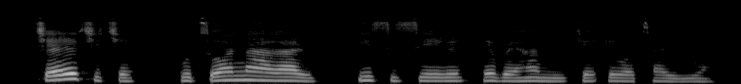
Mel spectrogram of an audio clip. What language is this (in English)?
Igbo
